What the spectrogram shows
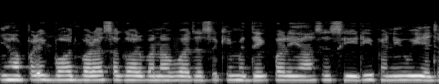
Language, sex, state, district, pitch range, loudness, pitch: Hindi, female, Bihar, Katihar, 195-200 Hz, -14 LUFS, 195 Hz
